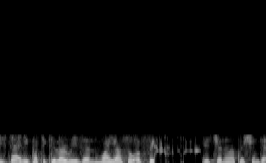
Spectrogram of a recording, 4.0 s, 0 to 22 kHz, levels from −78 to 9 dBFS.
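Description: A codec payload misread runs from 2.32 to 3.06 s. The narrowband AMR frames are packed octet-aligned but unpacked as bandwidth-efficient, so every field lands in the wrong bits, and the speech collapses into garbled, warbling noise that barely tracks it.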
